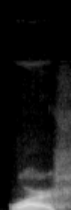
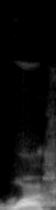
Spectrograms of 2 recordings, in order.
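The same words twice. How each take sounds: First: Wash said as warsh, an r before the sh. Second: Said in the usual way. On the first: Shown as a demonstration. Demoing warsh for a caller. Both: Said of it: "equals w-, wash here in the hollers".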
